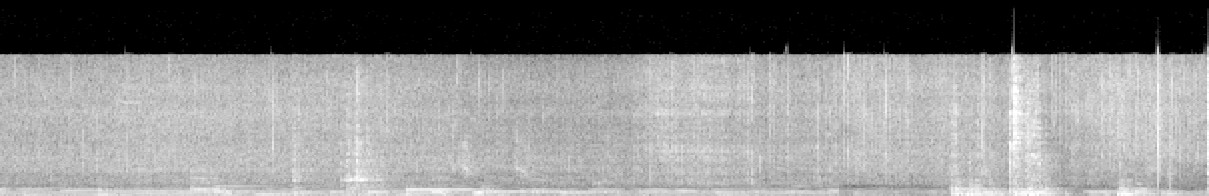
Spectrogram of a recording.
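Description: Chopped onions and garlic sizzling steadily in hot oil in a steel kadai, with a metal spatula scraping and clinking against the pan as they are stirred; the sharpest clink comes about six seconds in.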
